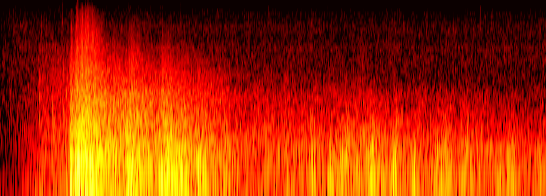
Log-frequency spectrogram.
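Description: A loud crack of thunder breaks out near the start and rumbles off, followed by steady rain pattering with scattered heavier drops. No voices are heard.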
